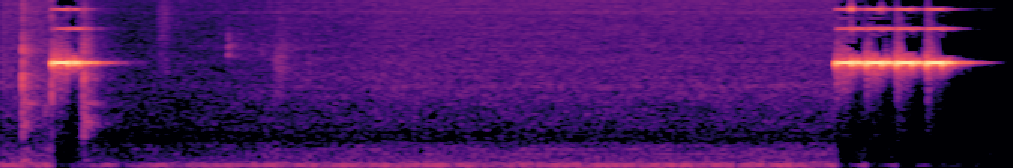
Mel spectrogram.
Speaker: testing your carbon monoxide alarm is as easy as this push the button and listen for the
